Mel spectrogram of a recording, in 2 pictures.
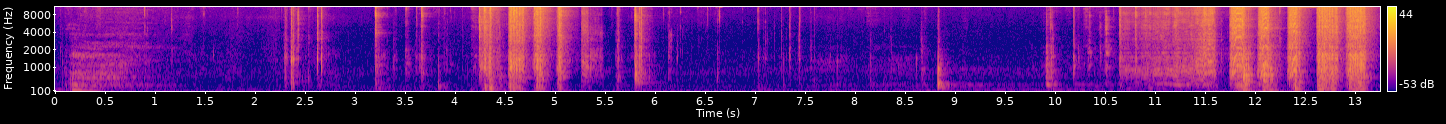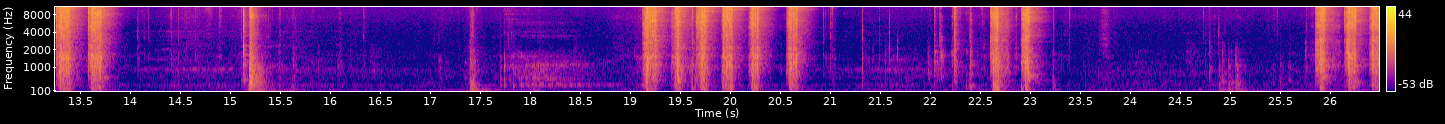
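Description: Cordless drill driver driving in the fixing screws of a wall-mounted enclosure, in four short bursts of rapid clicks.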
